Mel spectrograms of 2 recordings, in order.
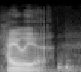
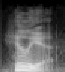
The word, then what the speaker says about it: Hylia: name but hated that it might be mistaken and pronounced Helia I said that would never happen as you do not pronounce words like hydrogen as hill region when you were guessing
